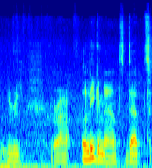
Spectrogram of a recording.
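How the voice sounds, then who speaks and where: A man speaks with an Italian accent at a medium pitch. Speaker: 3D sculpting artist. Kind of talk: tutorial. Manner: halting, many fillers.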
